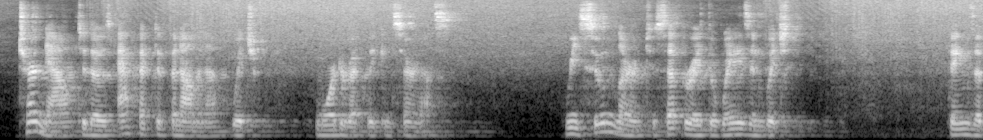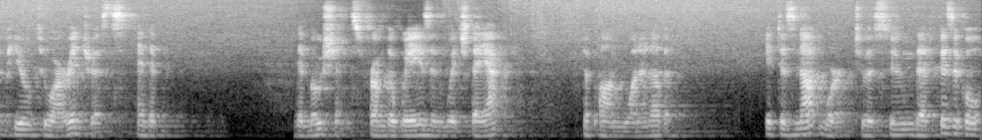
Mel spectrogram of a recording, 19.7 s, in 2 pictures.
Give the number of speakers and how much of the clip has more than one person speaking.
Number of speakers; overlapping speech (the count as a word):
one, no overlap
